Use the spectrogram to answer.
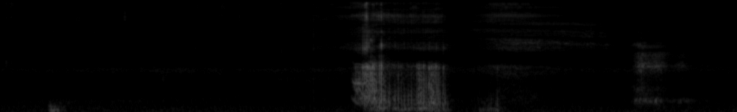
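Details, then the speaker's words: Sleeping cat snoring, with a few irregular noisy breaths including a louder rasping snort and a softer follow-on breath. "Seamus, you're snoring. Hey. You're sleeping so well."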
